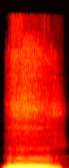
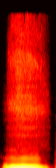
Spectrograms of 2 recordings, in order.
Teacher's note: my teeth kind of hook over my bottom lip, and I say, v, okay? And it's rumbled down in my throat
